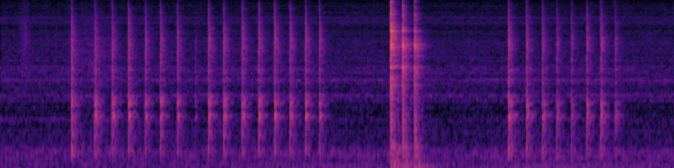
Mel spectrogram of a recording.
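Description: A small perforated seasoning shaker being shaken over a spoon, clicking about four times a second in two runs, with one louder clatter about five seconds in.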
